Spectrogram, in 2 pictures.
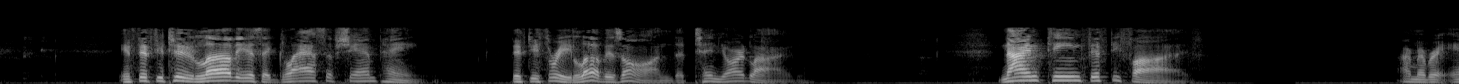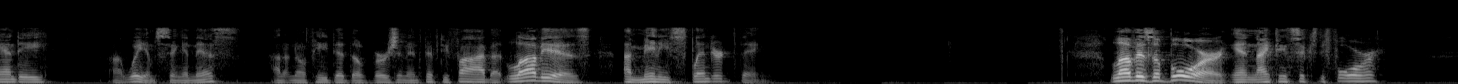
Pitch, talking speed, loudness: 100 Hz, 95 wpm, -26 LUFS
